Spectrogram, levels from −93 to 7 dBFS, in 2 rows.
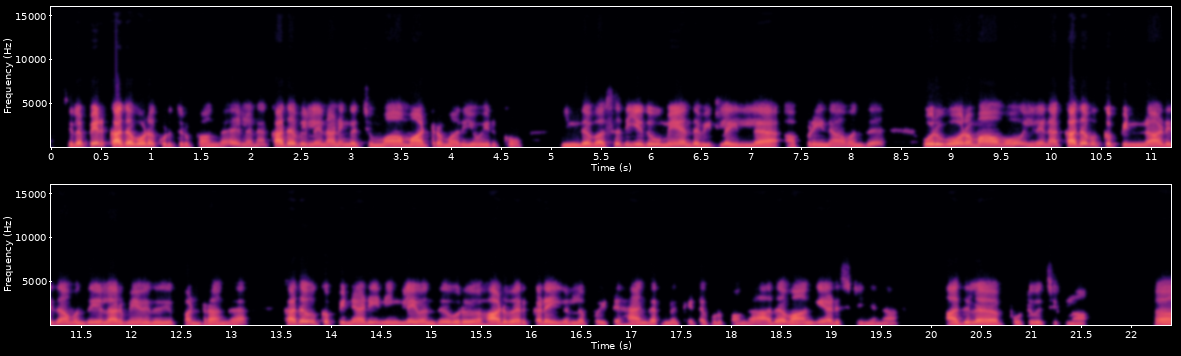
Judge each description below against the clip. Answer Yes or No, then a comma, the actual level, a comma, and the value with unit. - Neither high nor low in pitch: Yes, medium, 180 Hz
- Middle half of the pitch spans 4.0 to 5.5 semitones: Yes, average, 4.3 semitones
